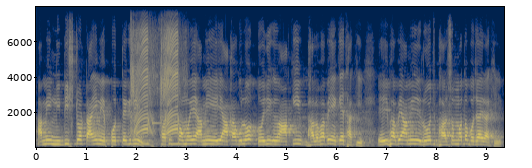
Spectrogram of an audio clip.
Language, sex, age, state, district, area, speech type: Bengali, male, 60+, West Bengal, Jhargram, rural, spontaneous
